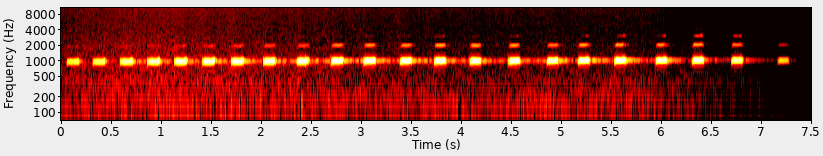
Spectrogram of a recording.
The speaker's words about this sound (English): That's the saw-whet owl. That's the male calling. He's trying to attract a mate. They migrate, and they will be returning to northern Minnesota sometime in the next couple of weeks.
